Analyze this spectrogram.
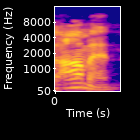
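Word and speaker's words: Amun: after or contemporaneous with referred to amen as amen except Ethiopia in Ethiopia they pronounced it Ean well around the mid 1980s there was a re-evaluation done of the Egyptian hieroglyphic language and the scholars who were involved that in their Infinite Wisdom decided that the pronun correct pronunciation was Eman with that with that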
